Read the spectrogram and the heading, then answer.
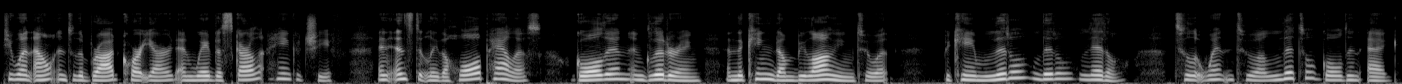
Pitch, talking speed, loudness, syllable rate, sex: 210 Hz, 165 wpm, -18 LUFS, 5.2 syllables/s, female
